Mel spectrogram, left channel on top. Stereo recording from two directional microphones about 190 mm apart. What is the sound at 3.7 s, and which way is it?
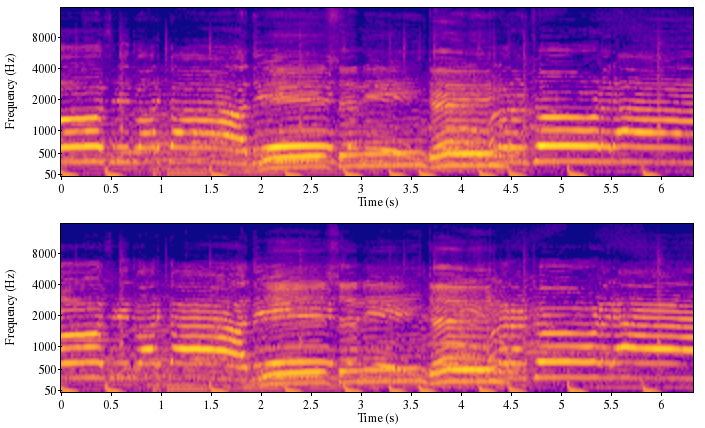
Music, centre (ahead or behind).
